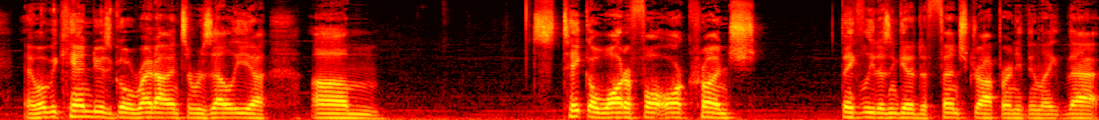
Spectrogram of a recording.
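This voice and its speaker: A man speaks fairly quickly at a medium pitch, in a monotone, flat intonation. Long, frequent pauses break his speech, with music in the background. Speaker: gaming commentator. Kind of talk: live gameplay commentary. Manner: casual, filler-heavy.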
